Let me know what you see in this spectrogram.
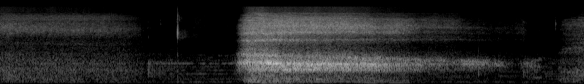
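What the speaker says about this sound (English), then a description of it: "Take a deep breath." A single long, deep breath during a yoga session, a soft inhale followed by a sustained, airy exhale through the mouth, close and fairly loud, with no talking.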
